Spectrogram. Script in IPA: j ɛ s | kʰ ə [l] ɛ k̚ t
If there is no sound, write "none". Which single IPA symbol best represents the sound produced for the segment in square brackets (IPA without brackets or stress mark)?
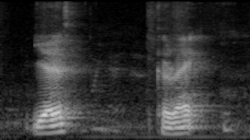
ɹ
